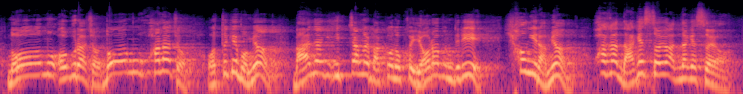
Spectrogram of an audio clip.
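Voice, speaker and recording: Lively, high-voiced pastor preaching to teens. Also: male voice. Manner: asks the listeners many questions and leads group reading. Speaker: pastor of a middle-school youth group. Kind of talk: youth sermon. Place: church hall. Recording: echoey room.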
